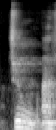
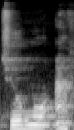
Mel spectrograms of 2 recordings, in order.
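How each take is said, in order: First: The word has two syllables, jum-ah. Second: The word has three syllables, ju-mu-ah. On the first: "Jum'ah juga boleh" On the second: "Jumu'ah boleh"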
